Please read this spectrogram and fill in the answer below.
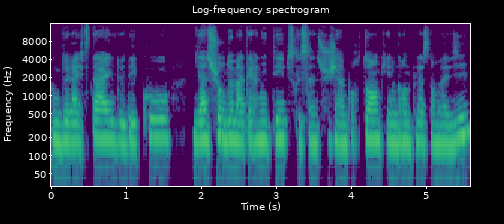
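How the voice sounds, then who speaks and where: A woman with a fairly low pitch and a somewhat breathy, dark, mellow tone talks at a fairly quick pace with monotone, flat intonation. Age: 20s. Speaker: YouTuber and nurse. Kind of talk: casual vlog talk to camera.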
